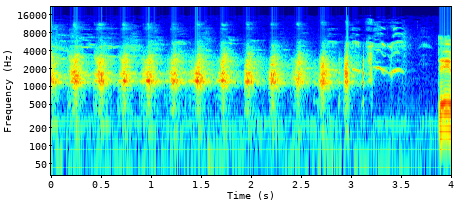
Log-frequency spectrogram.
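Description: A man laughing in a steady run of short breathy pulses, about four or five a second, trailing off about three seconds in.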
